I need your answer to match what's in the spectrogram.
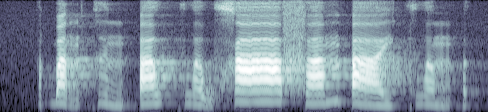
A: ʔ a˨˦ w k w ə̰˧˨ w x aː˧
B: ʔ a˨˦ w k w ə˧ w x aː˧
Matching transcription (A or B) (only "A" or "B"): A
